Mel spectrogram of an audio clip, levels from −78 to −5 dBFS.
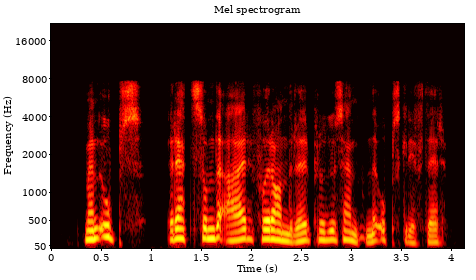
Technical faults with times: none

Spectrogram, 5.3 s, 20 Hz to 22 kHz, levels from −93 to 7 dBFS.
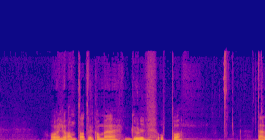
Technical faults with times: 0.00-5.30 transcoding between lossy codecs

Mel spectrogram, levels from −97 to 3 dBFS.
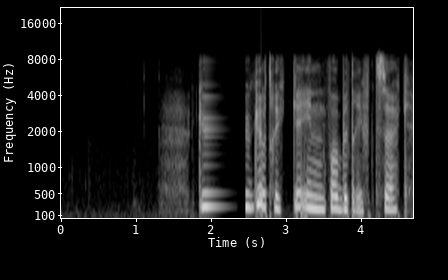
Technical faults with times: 1.91-2.47 call audio freeze
2.65-2.68 skip ahead
2.99-4.53 jitter buffer slow-down

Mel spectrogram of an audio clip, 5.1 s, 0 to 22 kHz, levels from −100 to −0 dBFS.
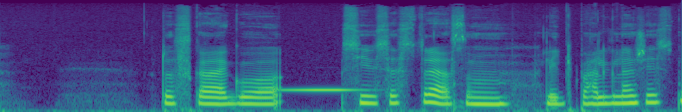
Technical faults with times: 0.00-5.12 generation loss
1.93-2.95 loudspeaker feedback squeal

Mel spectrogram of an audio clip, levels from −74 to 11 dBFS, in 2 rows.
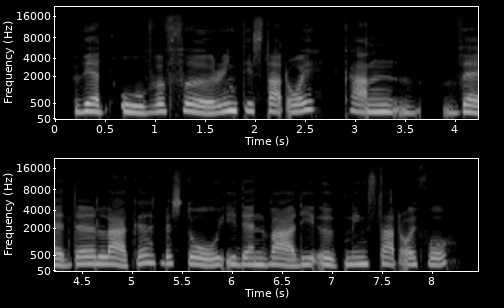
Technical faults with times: none

